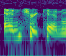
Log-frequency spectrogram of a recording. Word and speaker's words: Entraken: Now, of course, I can say Allison and I can say Weiss, but is it Entraken? – Yes, it's Entraken, with an emphasis on the first syllable, Entraken.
